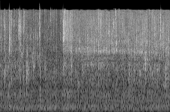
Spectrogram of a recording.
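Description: A stream of water pouring from a pipe into a plastic bucket and splashing onto the water already inside as the hydroponic bucket is filled. The pour grows louder and hissier about a second in.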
